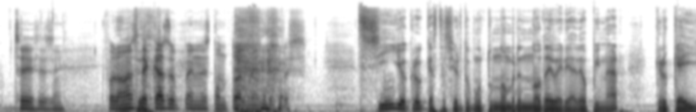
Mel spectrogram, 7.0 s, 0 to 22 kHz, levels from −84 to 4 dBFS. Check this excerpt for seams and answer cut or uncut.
cut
